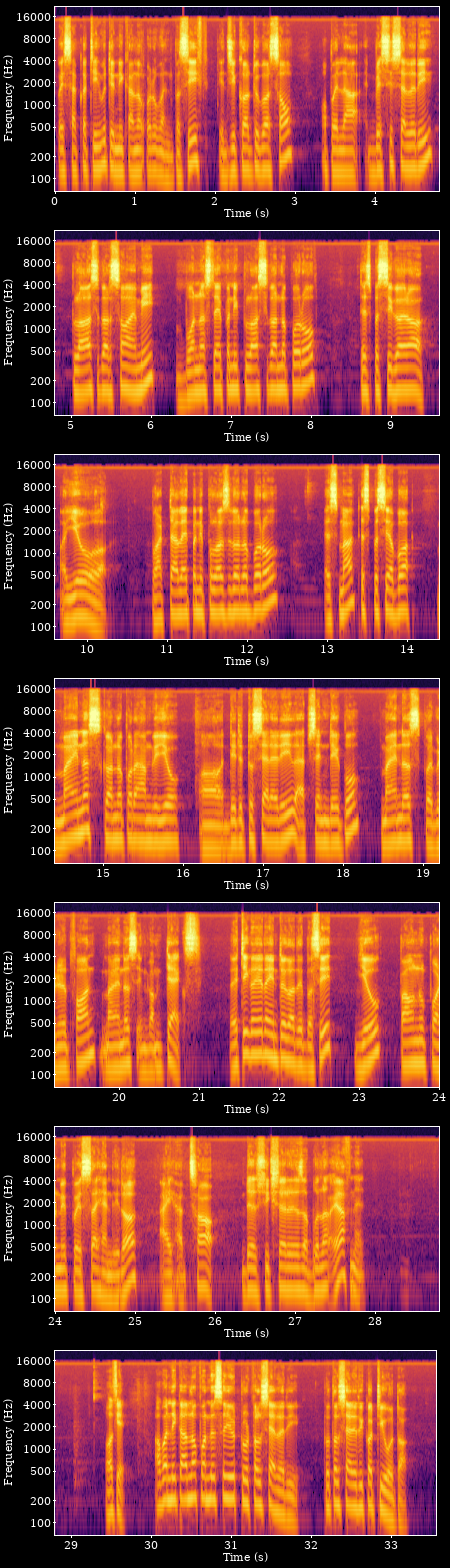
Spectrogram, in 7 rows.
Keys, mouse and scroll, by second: 1.8 =, 3.9 click, 10.8 click, 16.6 click, 19.0 click, 22.2 Return, 23.2 click, 23.2-27.8 drag.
